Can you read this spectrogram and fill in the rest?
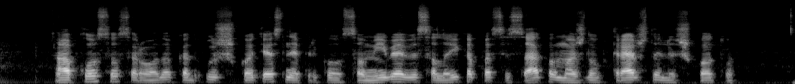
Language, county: Lithuanian, Telšiai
